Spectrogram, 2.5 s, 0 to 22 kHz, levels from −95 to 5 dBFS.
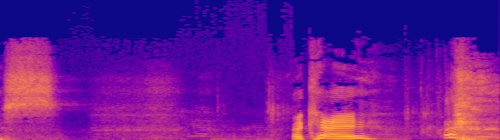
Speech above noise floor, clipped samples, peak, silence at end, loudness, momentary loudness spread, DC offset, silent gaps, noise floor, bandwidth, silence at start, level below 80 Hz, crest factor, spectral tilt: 30 dB; under 0.1%; 0 dBFS; 0 s; -19 LUFS; 13 LU; under 0.1%; none; -48 dBFS; 17 kHz; 0 s; -70 dBFS; 20 dB; -2 dB/octave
